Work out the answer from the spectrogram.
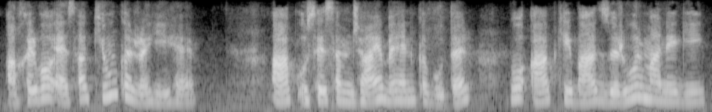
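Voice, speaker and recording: A woman voicing a worried young female friend in an animated cartoon, speaking earnestly and with concern. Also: mid-range voice, rough recording.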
